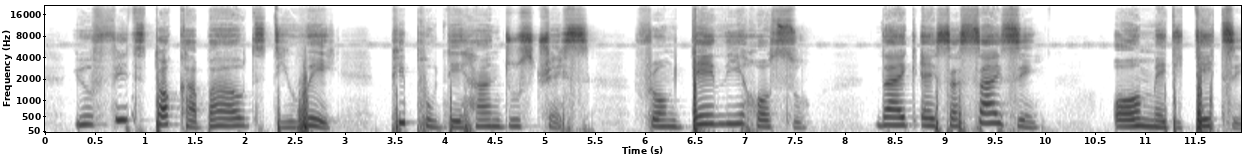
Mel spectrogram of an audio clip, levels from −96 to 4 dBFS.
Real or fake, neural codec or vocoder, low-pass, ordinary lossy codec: real; none; none; none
